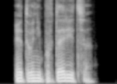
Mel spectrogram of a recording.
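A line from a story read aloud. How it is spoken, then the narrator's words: Mumbled. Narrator (Russian): пробормотал он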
